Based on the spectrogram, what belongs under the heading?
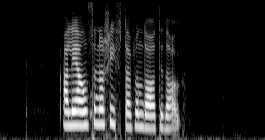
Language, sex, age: Swedish, female, 22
